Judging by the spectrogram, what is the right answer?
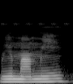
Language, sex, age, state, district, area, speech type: Goan Konkani, male, 18-30, Goa, Salcete, rural, spontaneous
